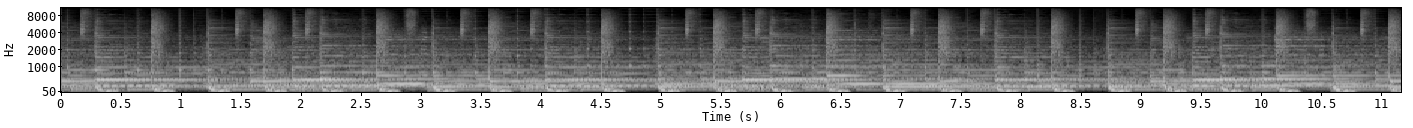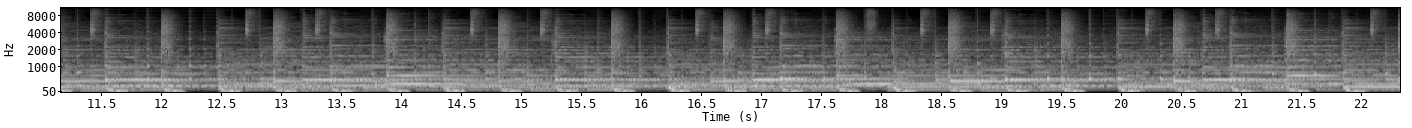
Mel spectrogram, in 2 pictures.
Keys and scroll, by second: 5.3 Escape, 13.8 F9.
